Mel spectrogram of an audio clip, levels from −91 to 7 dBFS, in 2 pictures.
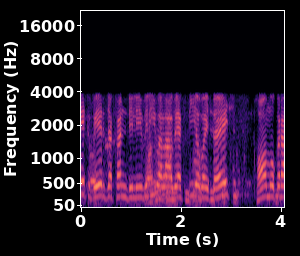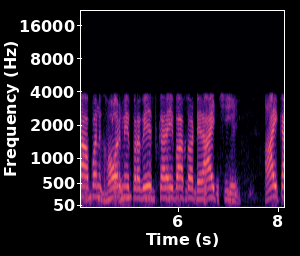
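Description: The whole clip is speech through the AMR narrowband mobile codec, with nothing above 4 kHz and a buzzy, synthetic edge that fits a low mode around 7.4 kbps. The vocal-tract model is running short of bits, so the damage is plainly audible.

From 0.1 to 1.26 s there's echo leak: a copy of the far side trailing by 198 ms, only a few dB under the speech. Likely a loudspeaker phone whose echo canceller didn't clear its mic pickup. Quieter bits return at 2.95 to 3.42 s, 4.86 to 4.94 s and 7.2 to 7.48 s, well down.

The talker keeps getting squashed, likely speech suppressed in double talk, with the canceller ducking everything while both sides speak at once. There's a dip of about 10 dB across 1.21 to 1.54 s, a deeper one of about 15 dB over 2.01 to 3.11 s, and heavy chopping of up to about 30 dB across 3.84 to 7.21 s.

At 4.44 to 4.73 s AMR bit errors hit. Flipped bits on a weak link misplace the pulses and skew the finer pitch and gain values, so the voice keeps roughly its pitch and level but goes hoarse and gargly over what fits about fourteen 20 ms frames.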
